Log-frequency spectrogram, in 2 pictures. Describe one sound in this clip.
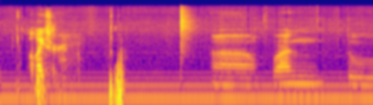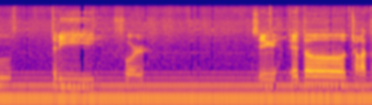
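Playing cards slide and tap on a table mat.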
